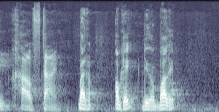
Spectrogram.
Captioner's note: speaking spanish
